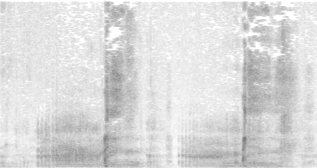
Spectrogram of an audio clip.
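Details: Tumbleweed the pug growling during tug of war whenever a shepherd dog approaches, indoors; two sustained, rough harmonic growls about one and a half seconds each, separated by a brief breath, with sharp clicks of play between.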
